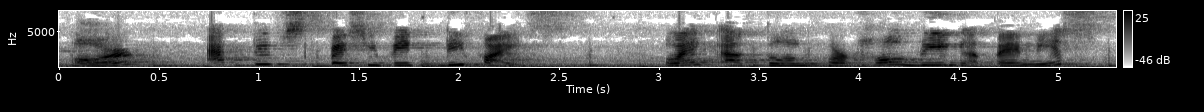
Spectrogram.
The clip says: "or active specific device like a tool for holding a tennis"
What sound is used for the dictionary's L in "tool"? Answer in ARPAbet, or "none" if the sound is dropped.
N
